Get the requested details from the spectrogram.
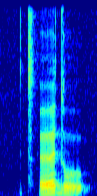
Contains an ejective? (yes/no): yes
